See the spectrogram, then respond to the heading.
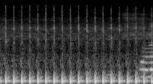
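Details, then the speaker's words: Freshly built Suzuki Raider 180cc carbureted engine, 30mm Koso carb, 68mm, in break-in and not yet final-tuned: even, steady exhaust pulses of about ten a second with no knocks, misses or rattles, a very quiet, clean idle. "Sobrang tahimik na makina. Parang nirefresh lang mga idol."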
